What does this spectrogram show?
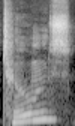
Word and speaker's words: tomb: No, it's an old joke, Camden, about English and pronunciation, like T-O-M-B, tomb, and C-O-M-B, comb. Like how the pronunciation of the ohm and the is just different arbitrarily. There's no actual rule.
